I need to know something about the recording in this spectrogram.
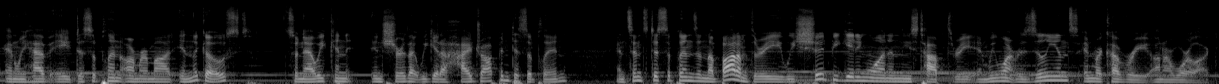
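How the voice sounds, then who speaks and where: Upbeat man explaining a game build. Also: mid-range voice. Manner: upbeat, explanatory, repeats words for emphasis. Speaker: gaming channel host. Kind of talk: gameplay guide voice-over.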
